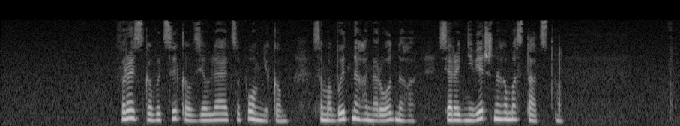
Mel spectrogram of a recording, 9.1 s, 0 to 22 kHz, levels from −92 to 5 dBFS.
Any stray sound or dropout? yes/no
no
